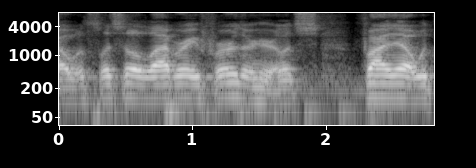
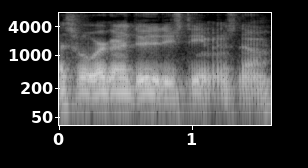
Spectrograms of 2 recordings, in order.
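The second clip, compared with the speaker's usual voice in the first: ordinary talk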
